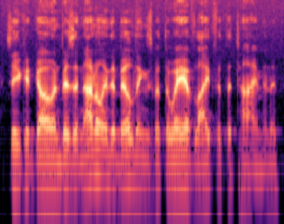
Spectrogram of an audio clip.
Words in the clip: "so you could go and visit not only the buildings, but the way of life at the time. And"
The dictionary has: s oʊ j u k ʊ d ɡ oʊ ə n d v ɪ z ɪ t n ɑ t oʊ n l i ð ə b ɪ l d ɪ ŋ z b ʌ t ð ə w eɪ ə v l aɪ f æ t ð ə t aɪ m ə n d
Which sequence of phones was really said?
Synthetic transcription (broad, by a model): s oʊ j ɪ k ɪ d ɡ oʊ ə n v ɪ z ɪ t n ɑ t oʊ n l i ð ə b ɪ l d ɪ ŋ z b ʌ t ð ə w eɪ ə v l aɪ f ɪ t ð ə t aɪ m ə n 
